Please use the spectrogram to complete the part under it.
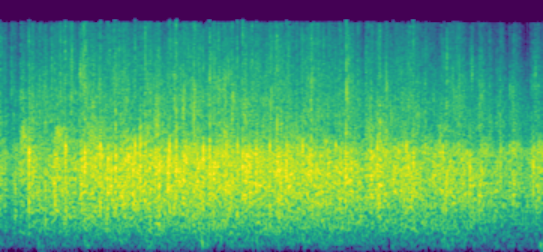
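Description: An audience applauding as a guest is welcomed onto a stage: a steady, dense wash of clapping that holds at an even level throughout.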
